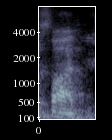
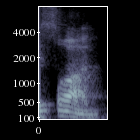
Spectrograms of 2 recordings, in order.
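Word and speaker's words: ص: supposed to be there you pronounce the song only put your tongue on the bottom teeth that's it you don't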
